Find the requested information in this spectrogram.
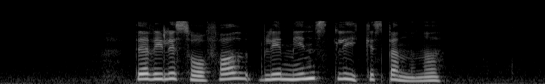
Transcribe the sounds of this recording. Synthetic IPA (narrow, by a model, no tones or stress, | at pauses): d̪̥eːʋɪliːsoːfɑlbliːmɪnst̪liːkəspɛnənə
